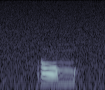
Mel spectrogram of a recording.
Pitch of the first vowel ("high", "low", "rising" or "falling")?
high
